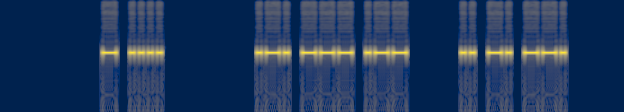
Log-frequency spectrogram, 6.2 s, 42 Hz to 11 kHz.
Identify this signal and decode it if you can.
Morse code, heard as a keyed tone, about 27 wpm, 800 Hz. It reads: TH ROW ING
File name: TH / TH mp3s / Fast TH @25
